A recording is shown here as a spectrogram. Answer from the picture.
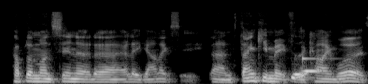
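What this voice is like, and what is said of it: Foreign accent. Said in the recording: “my bullshit accent ... I didn't say the accent was bullshit. I just think it gives a little extra”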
